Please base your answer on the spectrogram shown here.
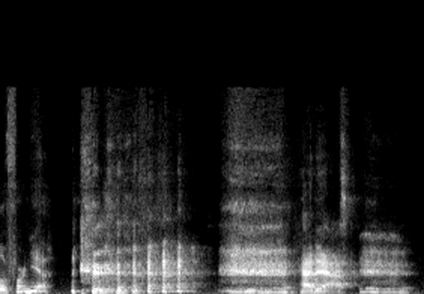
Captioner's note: both laughing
